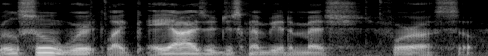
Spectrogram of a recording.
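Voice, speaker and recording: At a moderate pace, a man talks in a very deep, low pitch with vocal fry. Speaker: 3D modeling tutorial creator. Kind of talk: tutorial. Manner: casual, conversational.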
